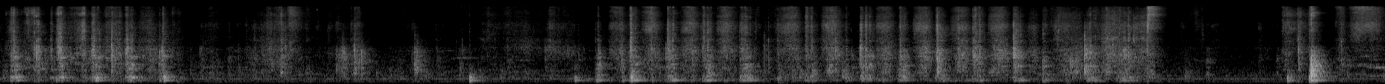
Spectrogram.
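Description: Scissors snip through heavy cloth in short crunching cuts.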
